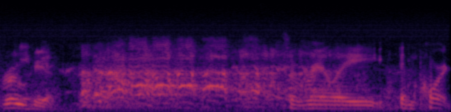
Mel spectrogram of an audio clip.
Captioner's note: laughter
